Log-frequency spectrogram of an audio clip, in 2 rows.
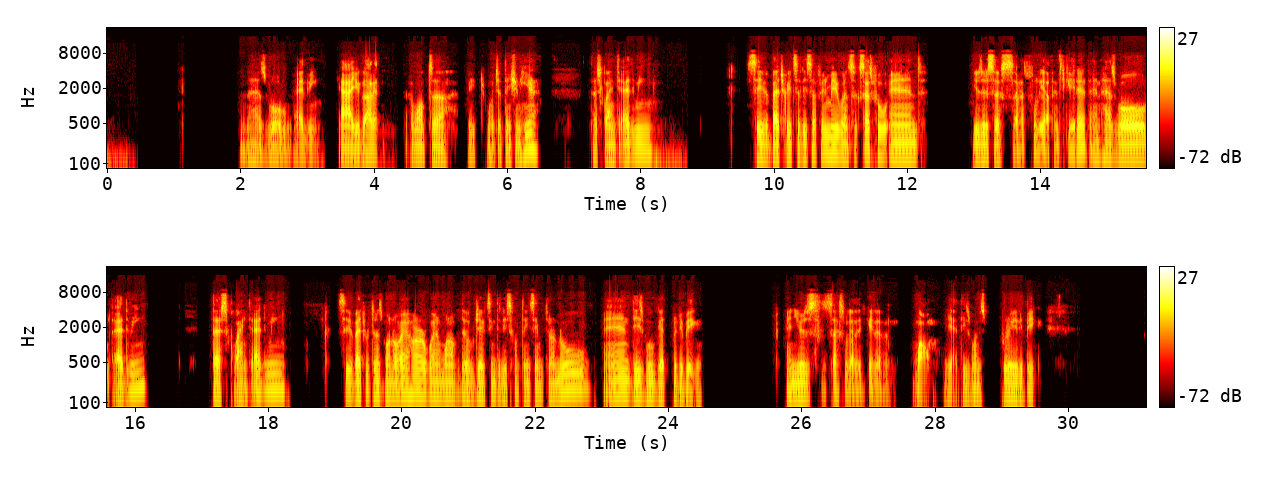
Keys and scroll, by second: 7.2 Return, 11.5 super+v, 17.5 Return, 23.8 super+v, 29.8 Return.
